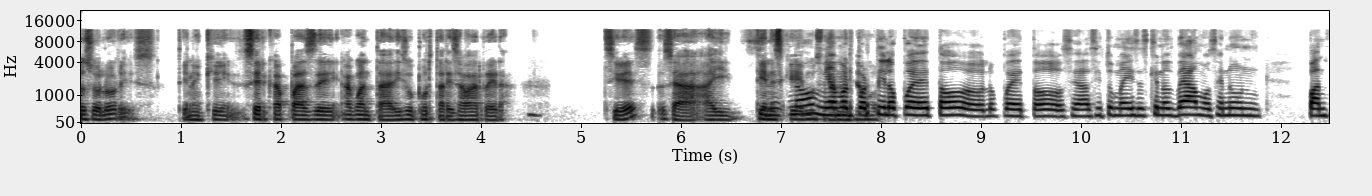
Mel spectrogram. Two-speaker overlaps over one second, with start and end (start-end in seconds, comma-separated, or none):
6.6-8.1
